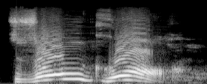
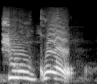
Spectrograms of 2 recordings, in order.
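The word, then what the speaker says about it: 中国: Yang benar itu Chungguo. Negaranya ini adalah negara Chungguo. Bahasa Inggrisnya karena bahasa Inggrisnya nggak bisa CH, jadi pakai ZH, Zhongguo. Seperti itu.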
